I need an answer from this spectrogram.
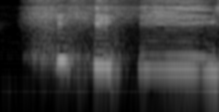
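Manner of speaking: high, slow sly snigger. A narrator's reading. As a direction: giggle at your own trick. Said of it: "sniggered Sir Handel".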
